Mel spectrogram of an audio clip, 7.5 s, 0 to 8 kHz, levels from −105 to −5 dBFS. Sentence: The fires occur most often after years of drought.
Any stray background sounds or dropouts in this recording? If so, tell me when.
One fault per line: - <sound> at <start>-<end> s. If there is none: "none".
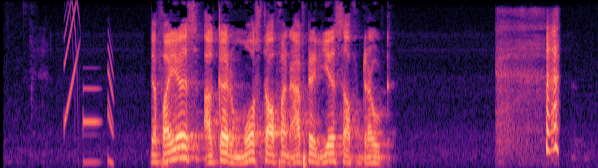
- chirp at 0.8-1.4 s
- laugh at 6.2-7.0 s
